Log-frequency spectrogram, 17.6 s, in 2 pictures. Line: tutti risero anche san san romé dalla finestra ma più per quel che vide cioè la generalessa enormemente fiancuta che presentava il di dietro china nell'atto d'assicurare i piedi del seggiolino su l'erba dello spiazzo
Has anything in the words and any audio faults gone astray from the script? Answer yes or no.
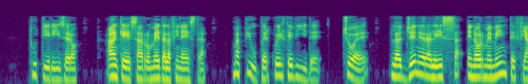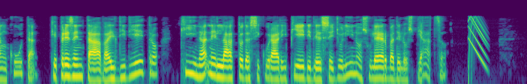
yes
